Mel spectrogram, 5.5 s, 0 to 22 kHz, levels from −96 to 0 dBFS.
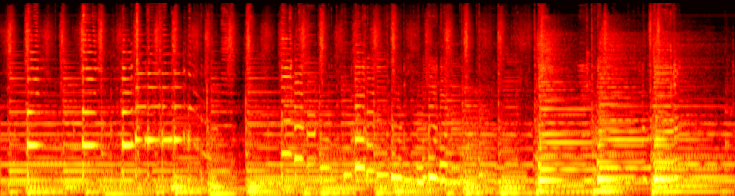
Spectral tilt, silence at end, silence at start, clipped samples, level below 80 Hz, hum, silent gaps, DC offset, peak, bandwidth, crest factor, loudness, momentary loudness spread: -7 dB/octave; 0 s; 0 s; under 0.1%; -34 dBFS; none; none; under 0.1%; -2 dBFS; 19 kHz; 16 dB; -20 LUFS; 6 LU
